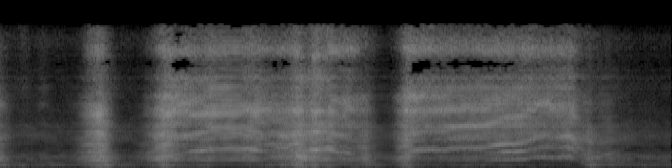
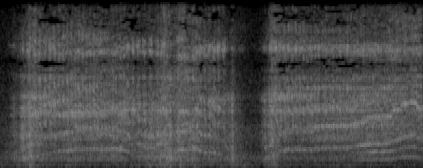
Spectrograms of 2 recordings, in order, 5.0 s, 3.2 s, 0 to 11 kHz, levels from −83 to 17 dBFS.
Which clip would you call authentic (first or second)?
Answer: second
